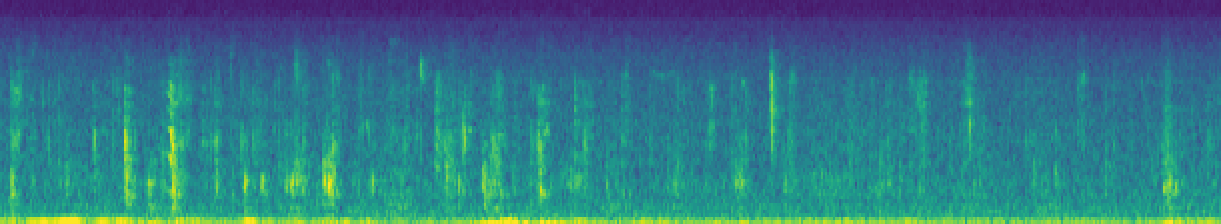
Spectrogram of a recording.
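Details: Litter of six newborn cocker spaniel puppies on their first day, suckling: a steady patter of soft, short clicks and smacks with faint squeaks scattered throughout, over a low background rumble.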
